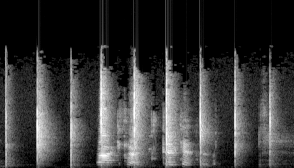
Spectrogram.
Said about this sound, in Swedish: Eh, stor applåd.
